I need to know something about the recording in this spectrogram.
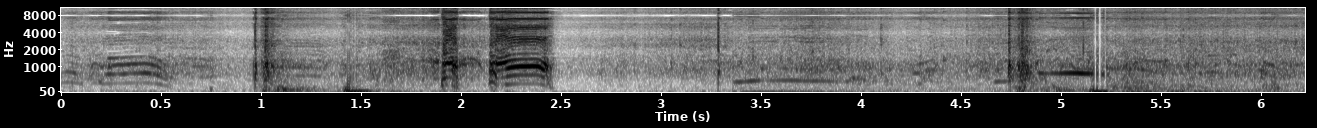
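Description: A body splashes hard into water.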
